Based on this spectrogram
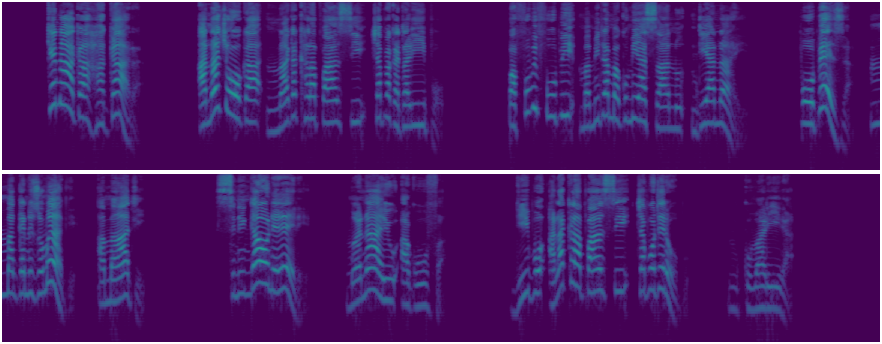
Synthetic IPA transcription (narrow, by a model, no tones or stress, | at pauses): kɛnakaɦaɡaɾa̰ː | nat͡ʃɔkannakakʰalapansit͡ʃapakataliːpɔ | pafupifup̬imamitamak̬umiasanundianaːjɛ̰ | pɔpɛza̰ | m̩maɡanizɔmwakɛ | amaːtḭ | siniŋɡaɔnɛɾɛɾɛ̰ | mwanajuʔakuːfa̰ | ndip̬ɔʔanakʰalapansit͡ʃap̬ɔt̬ɛɾɔ̰pɔ | ŋ̩kumaliːɾa̰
